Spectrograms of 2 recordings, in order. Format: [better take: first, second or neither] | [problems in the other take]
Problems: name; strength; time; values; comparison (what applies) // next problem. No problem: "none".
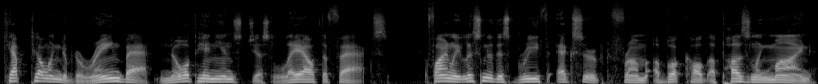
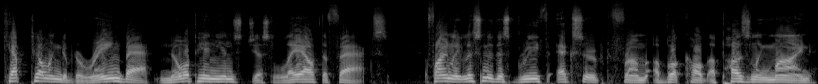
first | distortion; slight; 8% of the sound clipped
